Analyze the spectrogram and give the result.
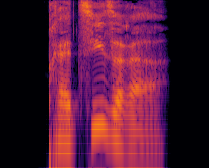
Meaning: inflection of präzis: 1. strong/mixed nominative masculine singular comparative degree 2. strong genitive/dative feminine singular comparative degree 3. strong genitive plural comparative degree
- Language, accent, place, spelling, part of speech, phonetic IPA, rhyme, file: German, Germany, Berlin, präziserer, adjective, [pʁɛˈt͡siːzəʁɐ], -iːzəʁɐ, De-präziserer.ogg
